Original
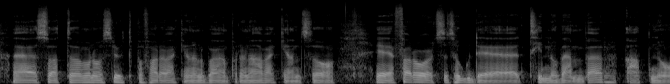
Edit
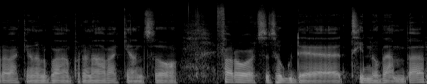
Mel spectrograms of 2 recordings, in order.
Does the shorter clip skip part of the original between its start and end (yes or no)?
yes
